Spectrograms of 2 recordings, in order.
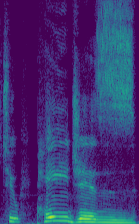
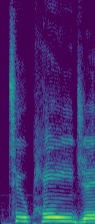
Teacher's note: when you add an S ending this time we always add the ending is with a voiced Z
